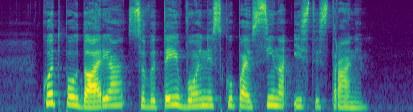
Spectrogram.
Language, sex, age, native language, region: Slovenian, female, 30-49, Slovenian, Drava region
